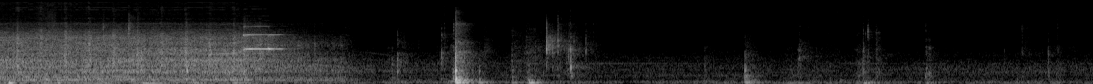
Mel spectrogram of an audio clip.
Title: Eufy Robovac 15X Max Clicking noise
